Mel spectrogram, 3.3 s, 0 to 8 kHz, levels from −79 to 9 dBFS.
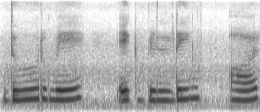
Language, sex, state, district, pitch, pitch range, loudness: Hindi, male, Chhattisgarh, Raipur, 225 Hz, 220-240 Hz, -17 LUFS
